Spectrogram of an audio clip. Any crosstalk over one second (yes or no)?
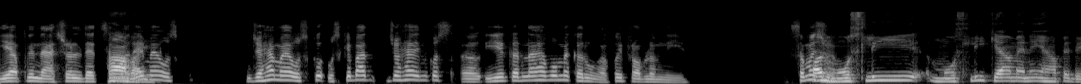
no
